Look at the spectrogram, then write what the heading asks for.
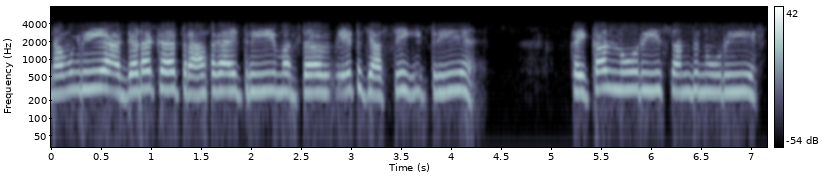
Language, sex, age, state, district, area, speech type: Kannada, female, 60+, Karnataka, Belgaum, rural, conversation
